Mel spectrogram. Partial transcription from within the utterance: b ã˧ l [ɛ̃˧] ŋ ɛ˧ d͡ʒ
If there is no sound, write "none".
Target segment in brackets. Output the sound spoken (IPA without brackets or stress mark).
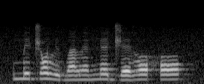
ɛ̃˧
